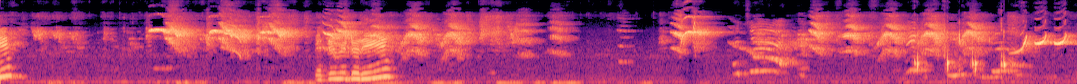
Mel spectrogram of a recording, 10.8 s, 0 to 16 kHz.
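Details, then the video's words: Pet parrot, five years old, giving a rapid run of harsh, high squawks and chattering notes, some with falling and rising sweeps, in bursts with a short pause midway, faint low thumps beneath. "5 Years Old Parrot Talking"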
